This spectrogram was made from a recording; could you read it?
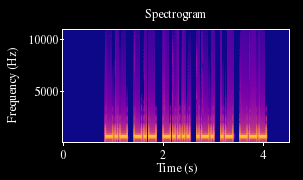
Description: Morse code, heard as a keyed tone, about 25 wpm, 700 Hz. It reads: KK6RAO
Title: USA Call Signs Repeated 3x 25wpm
